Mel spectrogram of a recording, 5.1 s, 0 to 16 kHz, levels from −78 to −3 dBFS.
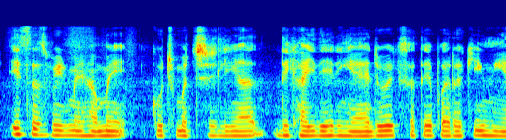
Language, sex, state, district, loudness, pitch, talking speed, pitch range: Hindi, male, Uttar Pradesh, Lalitpur, -19 LUFS, 125 Hz, 200 wpm, 125-130 Hz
